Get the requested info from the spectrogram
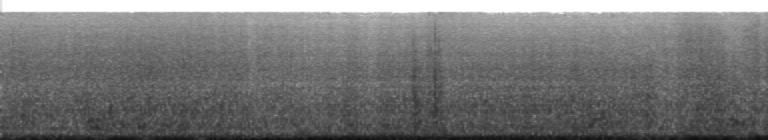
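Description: Jeep Wrangler engine working under load through mud, revving up and down several times as the driver feathers the throttle.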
